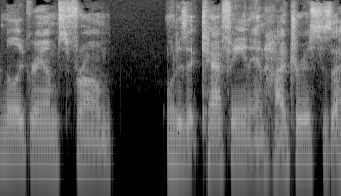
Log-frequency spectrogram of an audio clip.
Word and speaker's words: caffeine anhydrous: If you've never read the ingredients on Oh, it, it'll say, oh, 300 milligrams from what is it, caffeine anhydrous?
